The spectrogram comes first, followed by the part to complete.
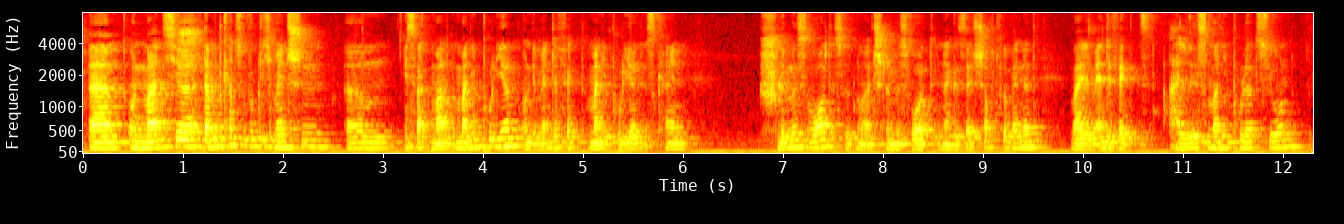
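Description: A man's voice: mid-range voice, a little fast, echoey room, a little hiss or hum. A man from Romania, raised bilingual in Germany, with a rolled R, talking frankly and casually as a podcast host, swearing now and then and using many fillers. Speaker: podcast host being interviewed. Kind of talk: casual motivational talk.

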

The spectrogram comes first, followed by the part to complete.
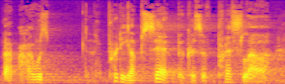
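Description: Very deep-voiced, nervous stage actor. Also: male voice, very animated, normal speed, pushed and bright. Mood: uneasy. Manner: hesitant, stammering, uneasy. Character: nervous, grieving male stage actor, morbidly superstitious. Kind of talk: full-cast audio drama acting. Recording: echoey reverberant hall with faint noise.

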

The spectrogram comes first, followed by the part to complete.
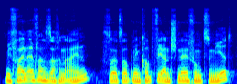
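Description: Berlin guy on a podcast, deep dark voice, blunt and jokey. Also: fairly quick, no echo, clean studio sound. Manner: blunt, loose-mouthed, joking. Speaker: podcast co-host. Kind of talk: casual chat.

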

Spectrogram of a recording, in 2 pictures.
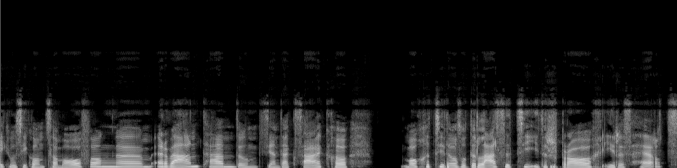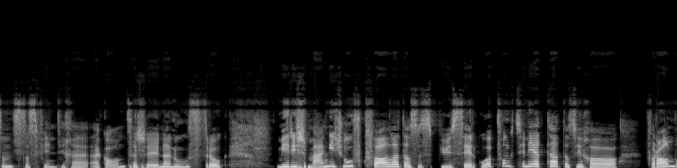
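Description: A woman's voice: on the high side, no room sound. Chatty female host. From Italy. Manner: chatty, personal, tags remarks with questions. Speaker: podcast host. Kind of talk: conversational interview.

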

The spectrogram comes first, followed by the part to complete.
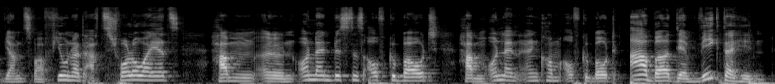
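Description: A man in his late twenties co-hosting a podcast, talking in a chatty, energetic way about building an online business. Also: fairly high pitch. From Italy. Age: 20s. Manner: energetic, chatty, swears lightly. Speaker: podcast co-host. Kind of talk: casual podcast chat.

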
